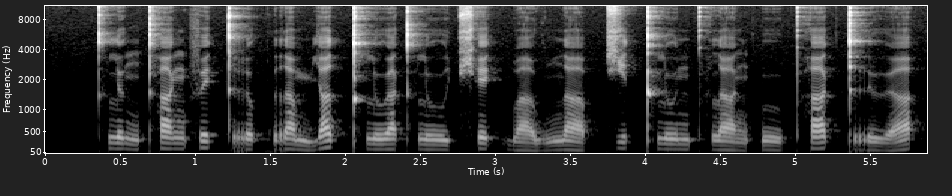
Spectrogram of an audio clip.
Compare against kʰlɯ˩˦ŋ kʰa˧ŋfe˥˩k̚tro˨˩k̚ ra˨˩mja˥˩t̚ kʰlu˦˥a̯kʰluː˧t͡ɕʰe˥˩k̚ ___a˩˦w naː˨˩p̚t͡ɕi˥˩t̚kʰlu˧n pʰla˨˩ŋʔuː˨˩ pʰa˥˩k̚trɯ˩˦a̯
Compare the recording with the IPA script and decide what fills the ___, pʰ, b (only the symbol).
b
